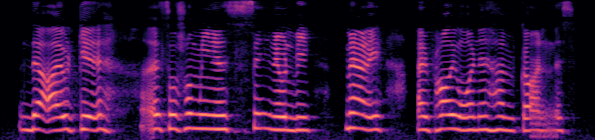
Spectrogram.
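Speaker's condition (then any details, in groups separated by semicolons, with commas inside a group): Cerebral palsy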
